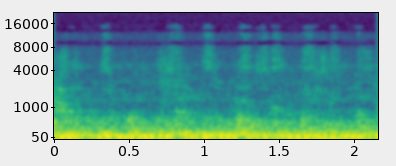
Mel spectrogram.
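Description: Dry-erase marker writing on a whiteboard in short strokes, over a steady low room hum.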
